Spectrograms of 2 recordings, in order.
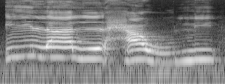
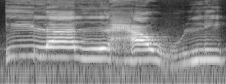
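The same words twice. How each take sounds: Both takes have the same delivery.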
